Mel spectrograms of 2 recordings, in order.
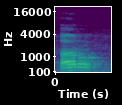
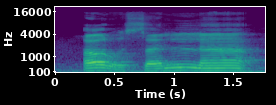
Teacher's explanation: را ساکنہ سے پہلے زبر ہے، را ساکنہ پور ہوگی، سین کے اوپر زبر ہے، زبر کو جلدی پڑھیں گے، تھوڑا بھی نہ کھینچیں۔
